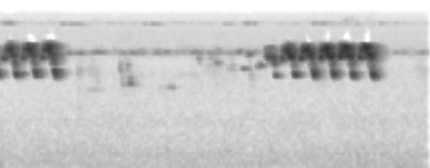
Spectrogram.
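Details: Grey-breasted Prinia sings from a high open perch in a garden in Phetchabun, Thailand, giving two high, rapid bursts of thin, squeaky repeated notes, each under a second, with a few softer chips between.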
